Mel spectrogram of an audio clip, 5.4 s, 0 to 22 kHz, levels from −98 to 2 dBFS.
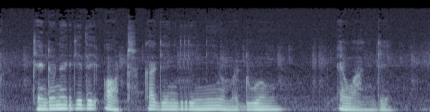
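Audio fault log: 0.85–0.90 s, 2.26–2.37 s, 3.93–4.01 s: repeated frames. Short stutters, just before "gidhi ot ka gin" and just after it. A 52 ms stretch of compressed audio is decoded again once, then twice, and a 78 ms stretch once, lengthening the sound each time.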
